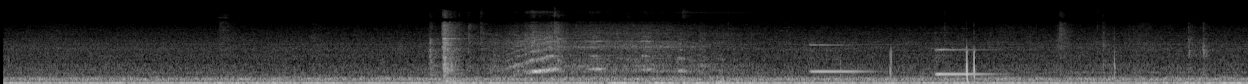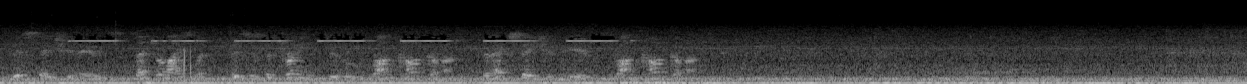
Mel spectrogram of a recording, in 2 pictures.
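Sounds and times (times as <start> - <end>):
railcar rumble and hum: 0.0 - 24.9.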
